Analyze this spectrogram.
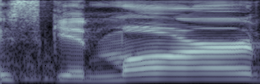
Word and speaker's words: Maher: I'm so it's pronounced Maher. Some people say Skidmar. That's also acceptable, right?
